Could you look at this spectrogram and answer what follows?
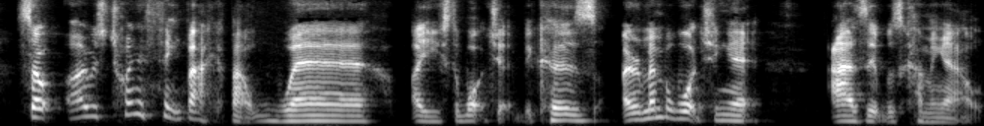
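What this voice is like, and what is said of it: Non-American English accent. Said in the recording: “based on your accent, you do not live in the United States”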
